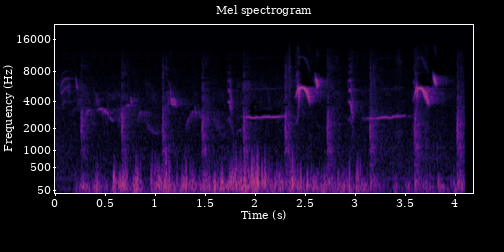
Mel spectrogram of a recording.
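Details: Blyth's reed warbler (Acrocephalus dumetorum) sings a varied run of short chirps, sharp clicks and clear level whistles, with a steady low rumble of wind beneath.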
